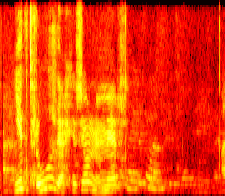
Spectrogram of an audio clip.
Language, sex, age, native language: Icelandic, female, 9, Icelandic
